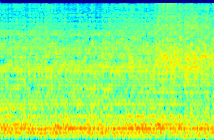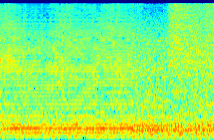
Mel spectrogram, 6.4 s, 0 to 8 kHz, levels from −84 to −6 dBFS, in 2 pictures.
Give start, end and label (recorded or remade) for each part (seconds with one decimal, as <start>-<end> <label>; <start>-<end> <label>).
0.0-5.2 remade; 5.2-6.4 recorded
